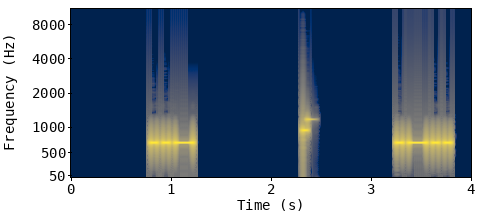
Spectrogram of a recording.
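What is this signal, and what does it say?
Morse code, heard as a keyed tone, about 20 wpm, 700 Hz. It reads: U L
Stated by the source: Single letter and number Morse drill at 20 wpm, from N4LCD.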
